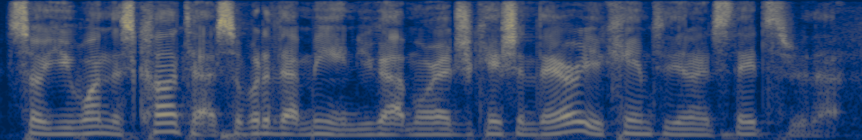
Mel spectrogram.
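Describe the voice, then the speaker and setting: A man's voice: mid-range voice, rapid-fire, gravelly, dry recording. A man hosting a podcast interview, asking questions in an upbeat, friendly way. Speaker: podcast host.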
